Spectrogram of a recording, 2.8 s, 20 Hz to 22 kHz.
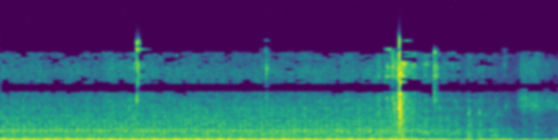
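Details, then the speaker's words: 2003 VW Jetta ALH TDI diesel right after starter replacement, charging 13.9 volts, about 1100 rpm: new starter cranks faster, then a steady, even low diesel clatter at idle with no misses before shutdown; normal idle. "starts way faster too that starter sounds like it's really putting off some uh some juice now"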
